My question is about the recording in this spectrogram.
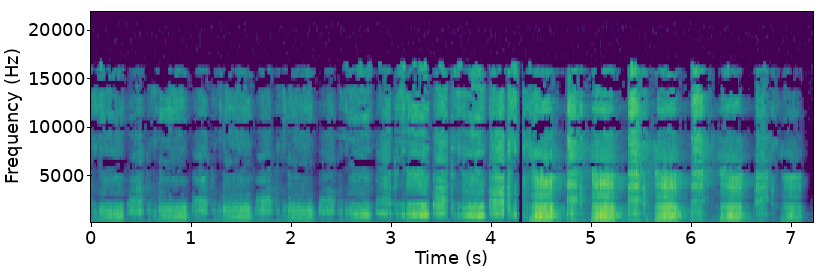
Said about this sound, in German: wie der Hund versucht, ähm, nach na, ja, Luft zu bekommen. Und er macht dabei wirklich sehr heftige Geräusche.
